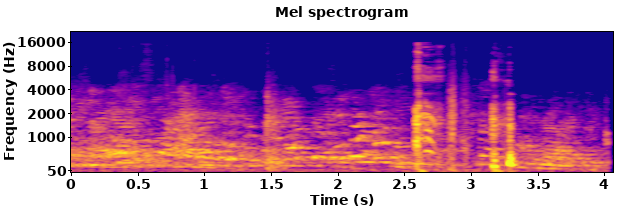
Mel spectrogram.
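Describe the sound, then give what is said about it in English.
Two or three sharp, loud coughs right up against the microphone, with muffled chatter and light laughter running underneath. “Coughs to the mic.”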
